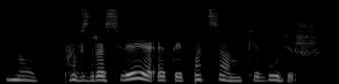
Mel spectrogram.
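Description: A woman reading a calm, easygoing young man. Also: medium pitch, slow, breathy edge, dry recording, clean studio sound.

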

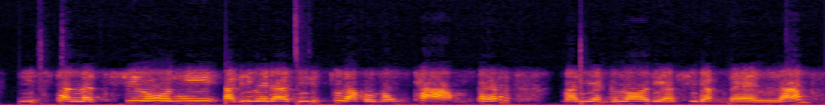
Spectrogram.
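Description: Her voice is husky and medium-pitched, carried over a muffled, lo-fi telephone connection. She is a woman guest on a radio interview, talking informally about a programme she organises.

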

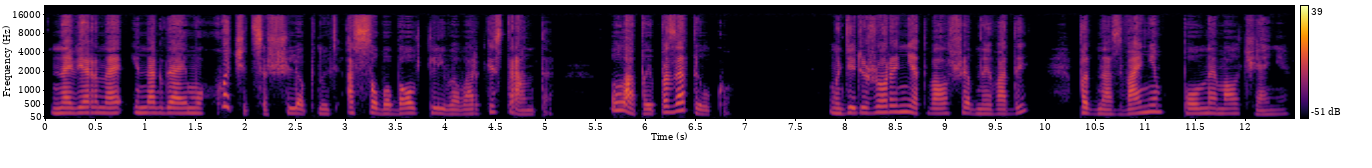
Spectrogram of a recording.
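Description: A woman's voice: fairly low pitch, a little slow, no room sound, studio quality, close to an everyday voice. Fields: Figure: woman doing a patient wise owl. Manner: patient, explaining, sighing. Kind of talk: storybook reading.

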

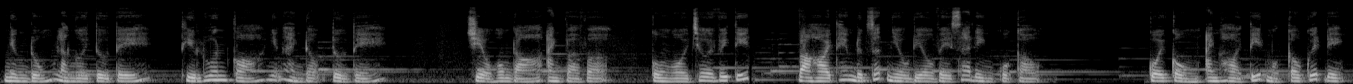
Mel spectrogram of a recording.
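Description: A woman narrating a sad family story in a calm, even storytelling manner. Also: deep voice, moderate pace, faint music behind.

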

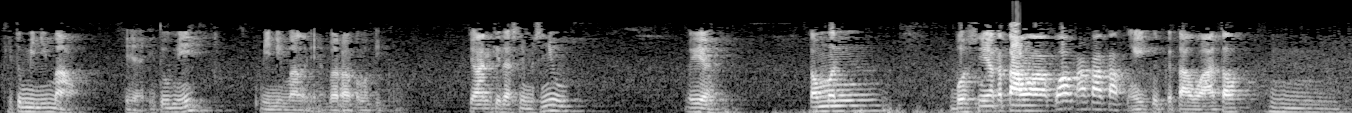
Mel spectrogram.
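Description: A male preacher giving a religious study lecture, who keeps repeating a stock blessing and chants Arabic phrases in a raised voice. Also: mid-range voice. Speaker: Islamic preacher. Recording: dull, roomy lecture recording with faint noise.

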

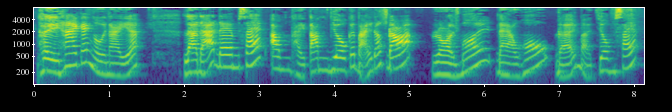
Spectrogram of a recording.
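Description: A woman's voice: a little high, big pitch swings, moderate pace. A woman with a Southern Vietnamese accent narrating a ghost story in a chatty storytelling style, often speaking straight to her listeners. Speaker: storyteller host.

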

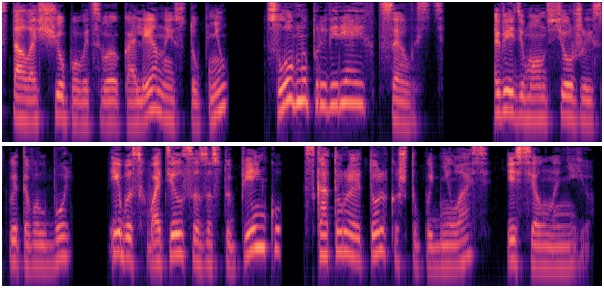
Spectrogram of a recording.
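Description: A woman narrating an audiobook in a measured storytelling manner. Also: low voice, darkish tone, dry recording, clean studio sound.

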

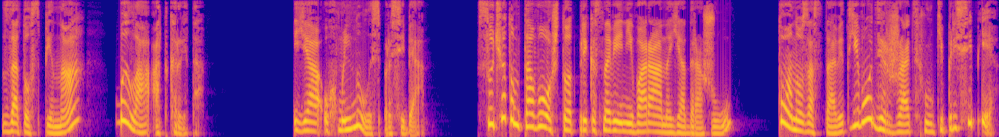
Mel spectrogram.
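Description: Animated woman reading a novel. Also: lowish voice, moderate pace, no echo, studio quality. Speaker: audiobook narrator. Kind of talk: first-person novel narration.

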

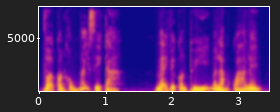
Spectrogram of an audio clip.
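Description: A woman's voice: medium pitch, lively intonation, moderate pace, darkish tone, slightly rough. A woman voicing a protective, hot-tempered young husband who speaks bluntly and commandingly. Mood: angry.

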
